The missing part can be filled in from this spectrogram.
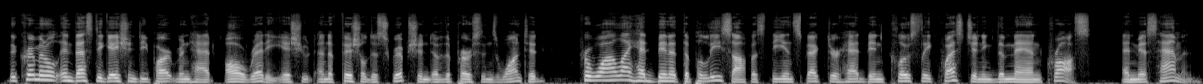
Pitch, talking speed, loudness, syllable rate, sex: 135 Hz, 175 wpm, -18 LUFS, 5.8 syllables/s, male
